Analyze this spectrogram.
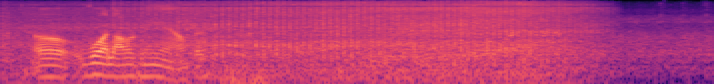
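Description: Go-kart engines buzz loudly as karts race past.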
